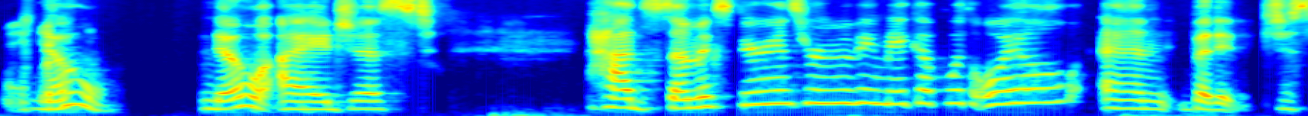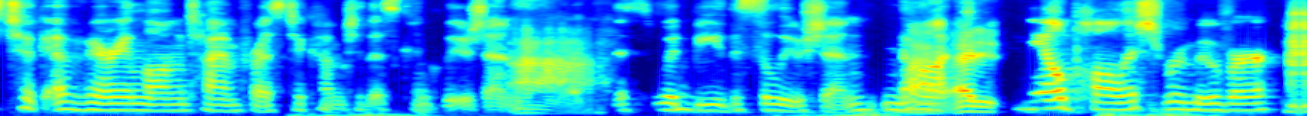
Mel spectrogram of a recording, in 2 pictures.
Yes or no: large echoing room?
no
